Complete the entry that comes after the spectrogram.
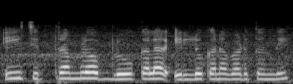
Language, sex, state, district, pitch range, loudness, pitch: Telugu, female, Telangana, Mahabubabad, 245-275 Hz, -14 LUFS, 255 Hz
